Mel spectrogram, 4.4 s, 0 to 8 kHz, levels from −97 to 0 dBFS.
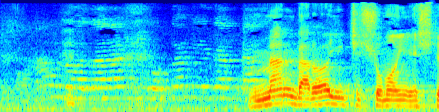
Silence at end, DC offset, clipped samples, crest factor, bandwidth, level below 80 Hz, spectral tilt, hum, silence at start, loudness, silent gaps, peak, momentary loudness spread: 0 s; under 0.1%; under 0.1%; 16 dB; 8 kHz; -46 dBFS; -5.5 dB/octave; none; 0 s; -22 LUFS; none; -8 dBFS; 20 LU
